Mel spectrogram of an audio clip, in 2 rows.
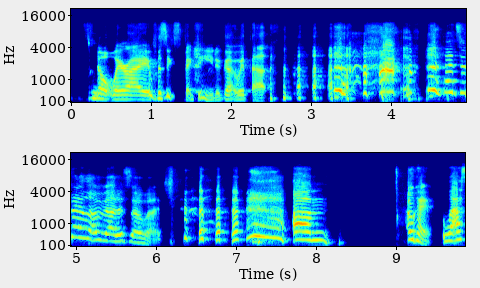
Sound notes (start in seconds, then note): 2.3 both laughing; 6.3 laughs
